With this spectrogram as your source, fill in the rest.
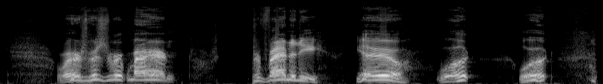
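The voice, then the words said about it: Weak Stone Cold Steve Austin impression. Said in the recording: “That was a terrible Austin impression, but I wasn't trying that hard either”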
